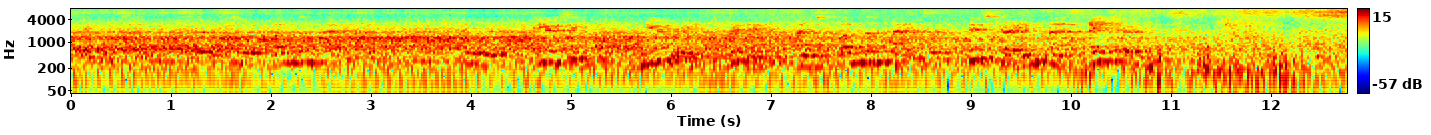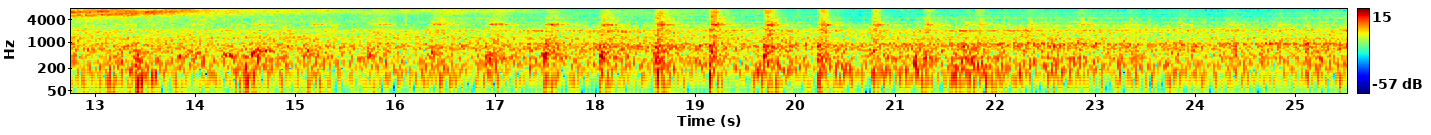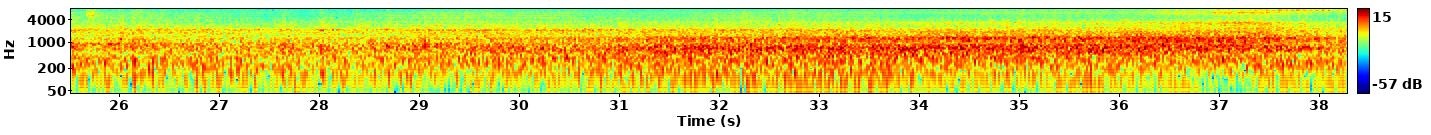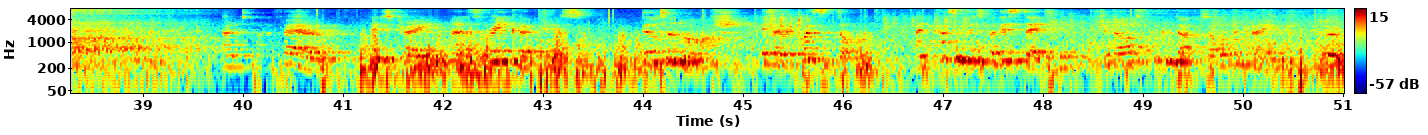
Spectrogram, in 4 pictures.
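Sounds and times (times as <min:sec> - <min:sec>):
train wheels clicking: 0:11.5 - 0:26.4, 0:44.5 - 0:49.1.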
